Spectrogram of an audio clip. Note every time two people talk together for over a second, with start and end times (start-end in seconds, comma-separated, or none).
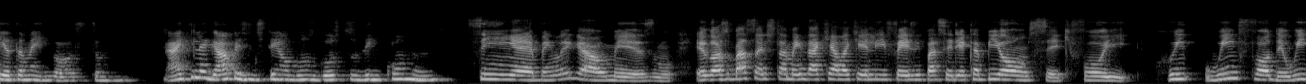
none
